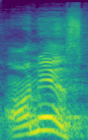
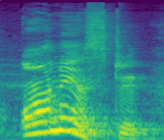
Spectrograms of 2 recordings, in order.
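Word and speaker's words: honest: ही is dash ऑनेस्ट, यहाँ पर देखिए एच साइलेंट हो रहा, ऑनेस्ट तो वॉवेल साउंड से आ रहा है, इसका मतलब एन ऑनेस्ट होगा, sorry he इज एन ऑनेस्ट।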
